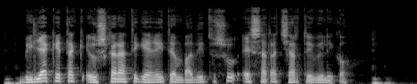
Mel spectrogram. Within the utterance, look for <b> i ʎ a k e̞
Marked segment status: correct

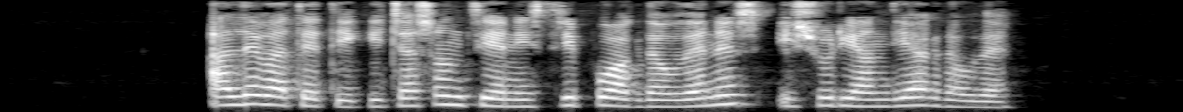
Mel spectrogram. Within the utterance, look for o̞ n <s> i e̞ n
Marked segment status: incorrect: t͡s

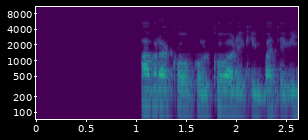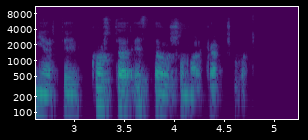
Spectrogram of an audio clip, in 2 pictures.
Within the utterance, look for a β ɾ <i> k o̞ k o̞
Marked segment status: incorrect: a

